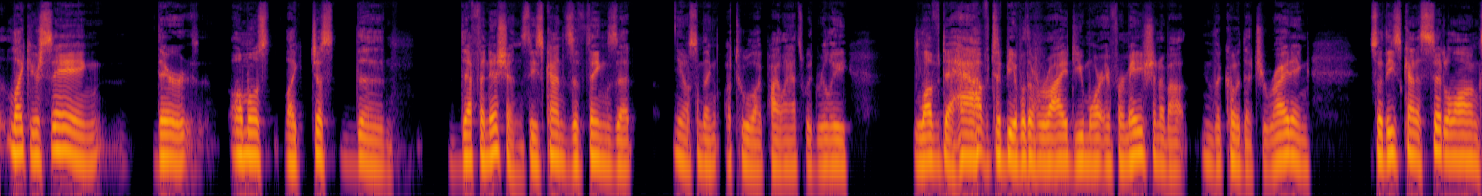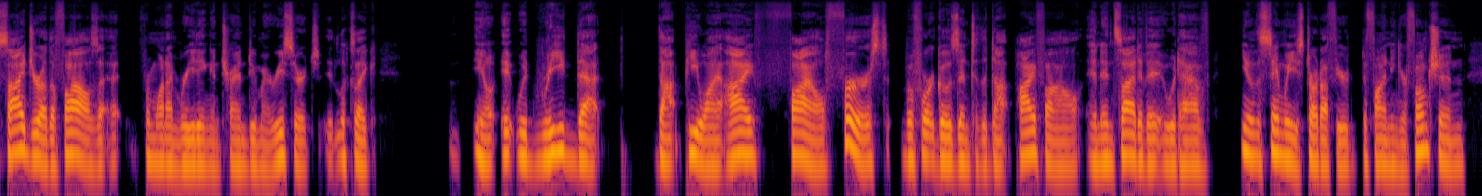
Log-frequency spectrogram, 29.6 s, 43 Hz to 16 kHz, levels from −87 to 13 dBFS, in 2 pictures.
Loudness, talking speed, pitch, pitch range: -18 LUFS, 200 wpm, 130 Hz, 120-145 Hz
